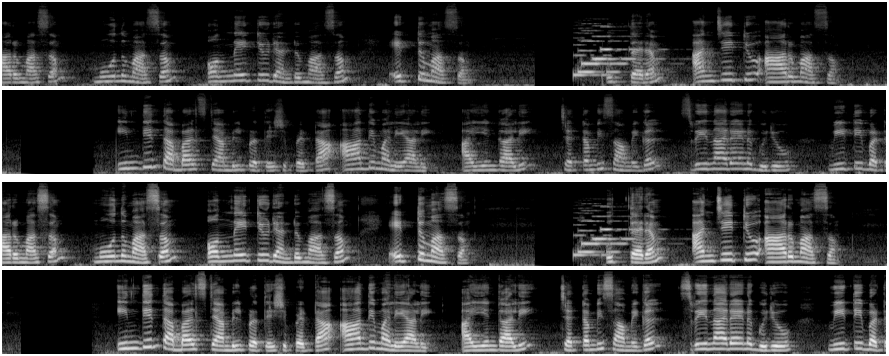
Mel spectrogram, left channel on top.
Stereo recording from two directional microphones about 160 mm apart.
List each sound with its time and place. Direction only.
0.0 s a woman's voice: 55° right (ahead or behind)
5.6 s music: centre (ahead or behind)
6.2 s a woman's voice: 65° right (ahead or behind)
10.0 s a woman's voice: 55° right (ahead or behind)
